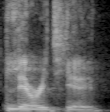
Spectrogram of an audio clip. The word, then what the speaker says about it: Lhéritier: I'm sorry, I don't know how to pronounce it. Laritier. Yes, Larier.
